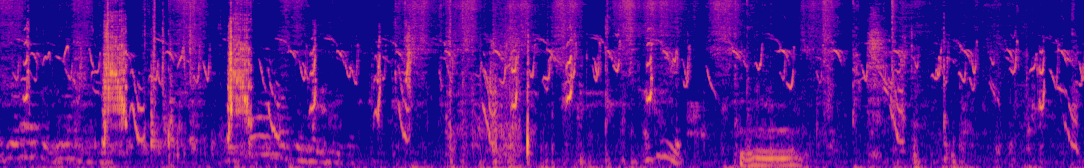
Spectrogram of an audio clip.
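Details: Feeding grey francolin chicks make a steady stream of brief, thin chirps, many sliding downward. The chirps are interspersed with clicks, and a short low hum is heard partway through.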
